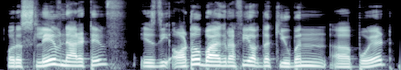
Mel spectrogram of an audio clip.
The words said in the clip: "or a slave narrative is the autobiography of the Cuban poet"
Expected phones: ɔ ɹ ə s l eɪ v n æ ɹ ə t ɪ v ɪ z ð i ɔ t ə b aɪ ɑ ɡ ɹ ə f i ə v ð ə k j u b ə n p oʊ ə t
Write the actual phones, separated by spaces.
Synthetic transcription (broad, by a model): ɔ ɹ ə s l eɪ v n æ ɹ ə t ɪ v ɪ z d i ɔ t ə b aɪ ɑ ɡ ɹ ə f i ə v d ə k j u b ə n p oʊ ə t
